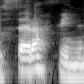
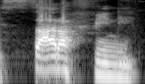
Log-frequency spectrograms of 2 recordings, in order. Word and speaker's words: Sarafine: falei o livro inteiro, eu tava lendo e falando Serafine, mas se escreve Sarafine, velha estúpida, esclerosada.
